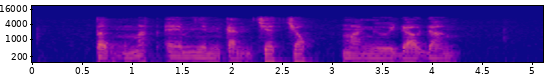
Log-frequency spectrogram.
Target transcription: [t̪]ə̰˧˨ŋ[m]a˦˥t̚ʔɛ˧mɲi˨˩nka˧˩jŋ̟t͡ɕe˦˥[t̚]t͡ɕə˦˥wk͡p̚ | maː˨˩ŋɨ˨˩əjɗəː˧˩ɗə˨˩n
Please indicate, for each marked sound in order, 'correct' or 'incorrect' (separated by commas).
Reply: correct, correct, correct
